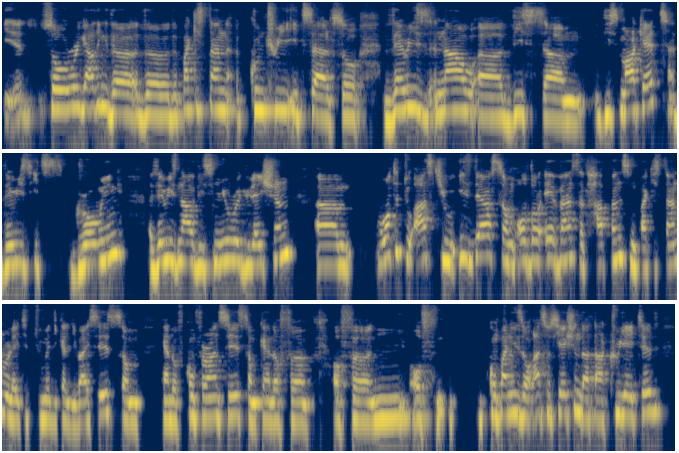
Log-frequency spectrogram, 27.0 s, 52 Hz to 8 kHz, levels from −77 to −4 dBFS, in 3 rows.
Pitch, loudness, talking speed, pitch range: 170 Hz, -19 LUFS, 140 wpm, 155-195 Hz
